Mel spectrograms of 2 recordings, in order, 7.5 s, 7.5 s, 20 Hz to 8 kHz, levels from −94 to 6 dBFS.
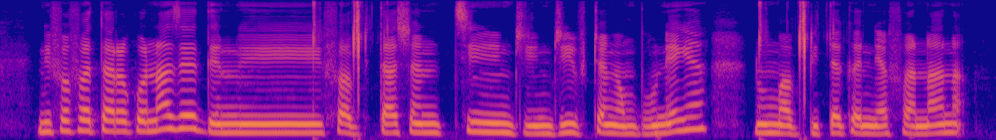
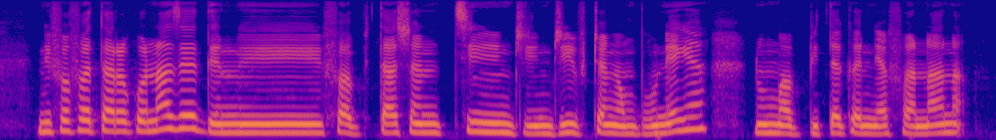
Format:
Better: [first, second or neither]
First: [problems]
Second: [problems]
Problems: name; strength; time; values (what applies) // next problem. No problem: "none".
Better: second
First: background sound (Crack / Crushing); 12 dB below the speech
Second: none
